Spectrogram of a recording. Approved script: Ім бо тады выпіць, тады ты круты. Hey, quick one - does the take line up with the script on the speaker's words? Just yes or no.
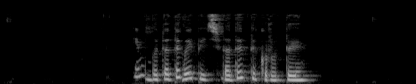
yes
